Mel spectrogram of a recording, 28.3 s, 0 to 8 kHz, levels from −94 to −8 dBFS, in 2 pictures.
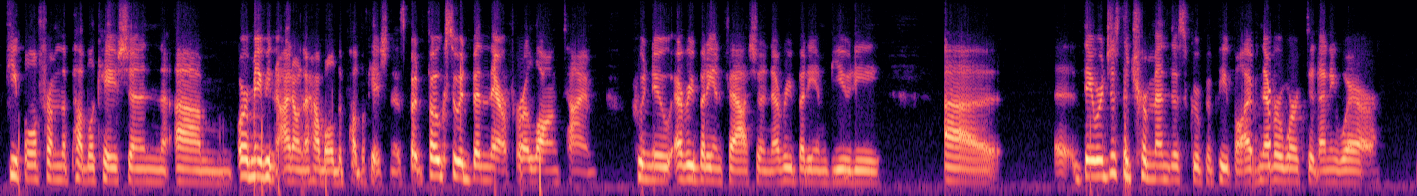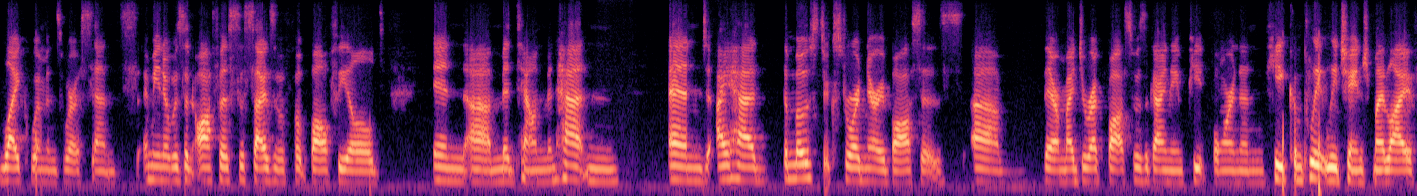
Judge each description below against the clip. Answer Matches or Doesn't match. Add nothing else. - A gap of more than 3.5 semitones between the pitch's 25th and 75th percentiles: Doesn't match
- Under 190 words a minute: Doesn't match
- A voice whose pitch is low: Doesn't match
